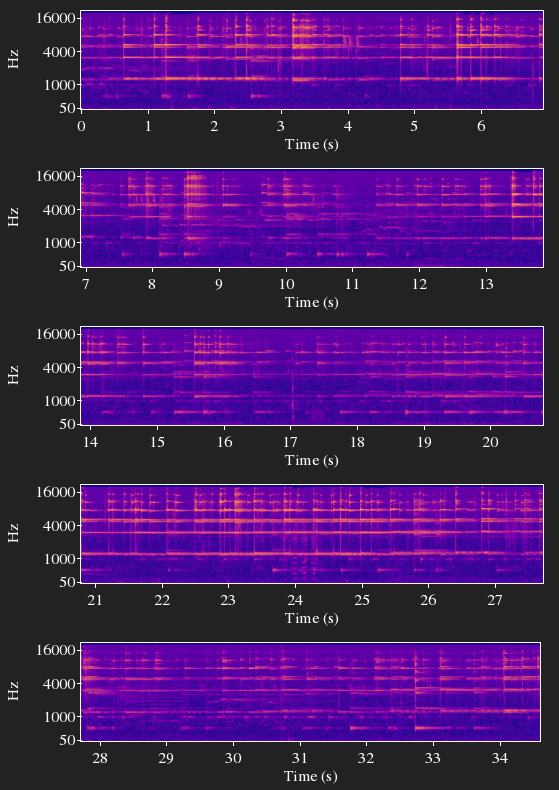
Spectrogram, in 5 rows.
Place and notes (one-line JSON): {"title": "Montargil, Ponte de Sor Municipality, Portugal - goat bells", "date": "2012-02-14 08:39:00", "description": "Goats on a field, bells ringing, Foros dos Mocho, Montargil, stereo, church-audio binaurals clipped on fence, zoom h4n", "latitude": "39.07", "longitude": "-8.13", "altitude": "120", "timezone": "Europe/Lisbon"}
